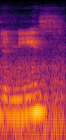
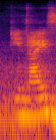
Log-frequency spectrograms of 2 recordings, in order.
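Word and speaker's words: D'Nice: Now, D-Nice. Do you mean Denise? Son of a bitch! You say your name right, right now. Denise? Say it right. Denise. Correctly. Denise. Right. Denise. Right. D-Nice. That's better.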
